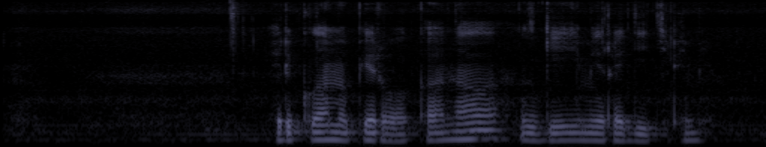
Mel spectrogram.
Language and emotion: Russian, neutral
